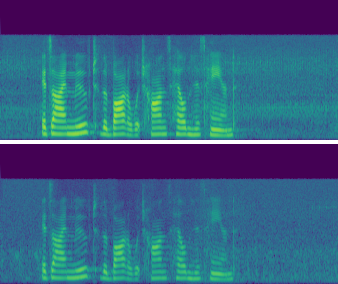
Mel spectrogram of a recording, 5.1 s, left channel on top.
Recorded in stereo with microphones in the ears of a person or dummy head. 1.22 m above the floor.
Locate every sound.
0.6 s a woman speaking: 50° left (ahead or behind), 0.5 m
